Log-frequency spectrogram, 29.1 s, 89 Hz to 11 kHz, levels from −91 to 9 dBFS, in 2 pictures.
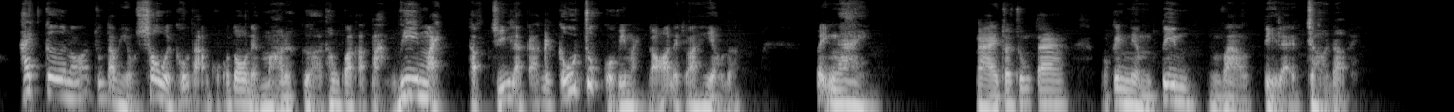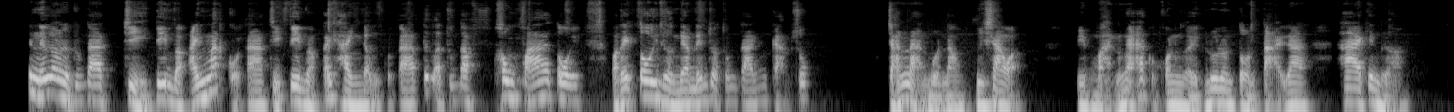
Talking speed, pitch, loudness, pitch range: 235 wpm, 105 Hz, -20 LUFS, 100-125 Hz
